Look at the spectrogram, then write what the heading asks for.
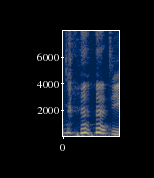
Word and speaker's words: DAE: I know the pronunciation is a bit weird. DIE. That's how Belgians say it.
